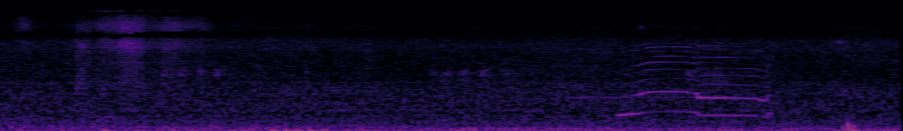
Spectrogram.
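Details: Siberian cat stuck in a tire, working out how to climb free; a short rising-then-falling meow near the end, preceded by soft thumps, while a person quietly encourages it in Russian.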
